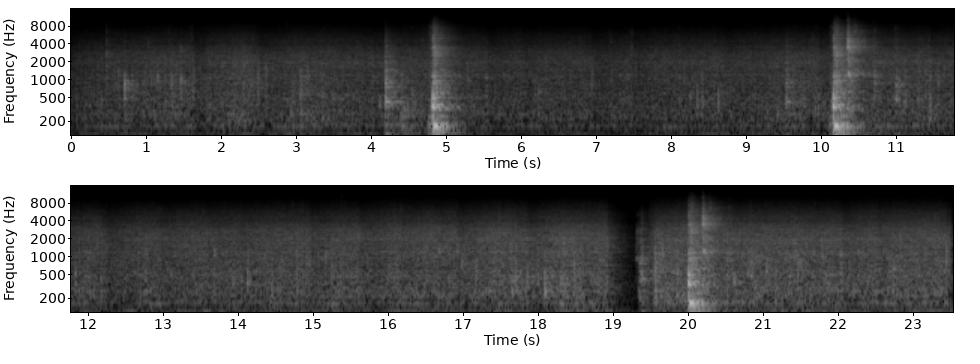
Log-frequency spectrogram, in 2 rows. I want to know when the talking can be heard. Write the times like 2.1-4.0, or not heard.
not heard.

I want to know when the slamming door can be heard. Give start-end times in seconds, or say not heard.
4.2-5.0, 9.6-11.1, 19.4-20.9.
